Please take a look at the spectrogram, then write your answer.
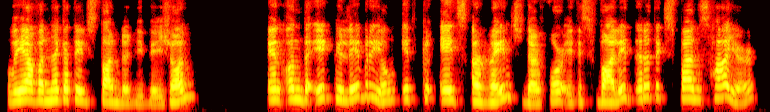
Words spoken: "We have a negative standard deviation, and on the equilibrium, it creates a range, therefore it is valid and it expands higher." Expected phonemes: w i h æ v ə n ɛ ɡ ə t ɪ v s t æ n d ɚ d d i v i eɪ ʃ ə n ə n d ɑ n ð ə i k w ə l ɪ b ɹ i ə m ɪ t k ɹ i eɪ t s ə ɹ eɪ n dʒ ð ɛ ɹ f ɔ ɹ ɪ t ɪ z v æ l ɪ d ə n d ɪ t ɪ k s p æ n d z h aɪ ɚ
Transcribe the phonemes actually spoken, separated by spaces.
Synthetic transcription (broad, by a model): w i h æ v ə n ɛ ɡ ə t ɪ v s t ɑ n d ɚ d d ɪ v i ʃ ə n ə n d ɑ n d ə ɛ k w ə l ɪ b ɹ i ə m ɪ t k ɹ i eɪ t s ə ɹ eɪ n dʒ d ɛ ɹ f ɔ ɹ ɪ t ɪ s v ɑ l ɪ d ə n ɪ t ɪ k s p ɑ n d s h aɪ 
